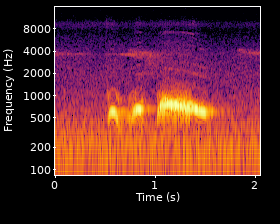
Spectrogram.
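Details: Spotted dove call used as a bird-trapping lure to challenge and press rivals: two short low hoots followed by a longer, drawn-out mellow coo, one phrase in a quiet setting.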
